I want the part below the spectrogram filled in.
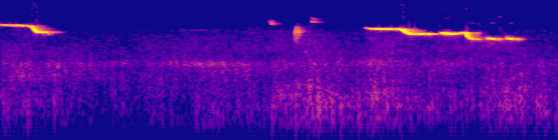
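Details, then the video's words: Golden-crowned sparrow song: the tail of a high whistle opens the clip, then after a pause comes a full, clear descending phrase of sliding whistled notes, with a few soft chips between. "Natural Birds Voice, Bird Natural Sound.Golden crowned Sparrow."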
